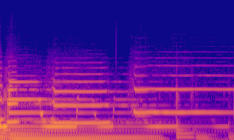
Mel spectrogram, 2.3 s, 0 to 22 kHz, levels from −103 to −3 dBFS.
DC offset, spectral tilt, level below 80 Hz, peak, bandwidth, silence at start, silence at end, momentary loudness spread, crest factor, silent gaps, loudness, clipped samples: under 0.1%; -9 dB/octave; -44 dBFS; -20 dBFS; 5 kHz; 0 s; 0 s; 8 LU; 16 dB; none; -37 LUFS; under 0.1%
